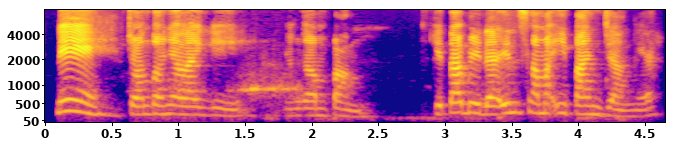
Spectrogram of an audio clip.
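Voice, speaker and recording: A young woman leads a pronunciation lesson, her voice sitting a little high. She repeats each word slowly and keeps asking whether her students follow. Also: lively intonation, a bit bright. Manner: drills words, repeats them slowly, checks understanding. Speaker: English teacher.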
